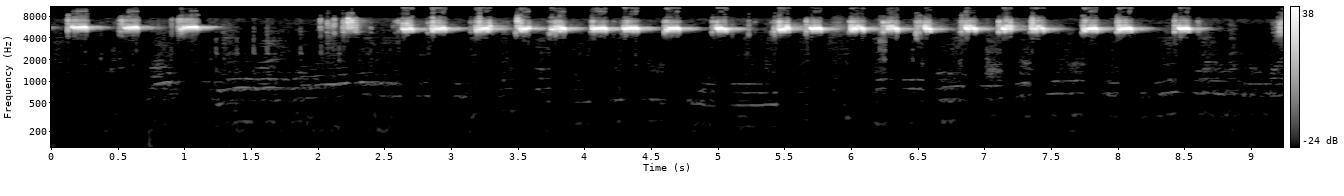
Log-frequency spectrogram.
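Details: Cricket chirping steadily: short, high, shrill pulses repeated about twice a second, with a brief gap early on before the rhythm resumes; faint low tones hum underneath.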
